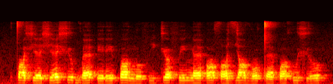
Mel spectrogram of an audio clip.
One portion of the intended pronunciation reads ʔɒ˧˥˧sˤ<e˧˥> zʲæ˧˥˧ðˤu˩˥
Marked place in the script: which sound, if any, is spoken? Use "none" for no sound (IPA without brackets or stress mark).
e˩˥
